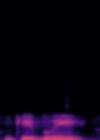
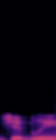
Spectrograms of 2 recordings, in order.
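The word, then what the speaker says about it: Ghibli: caproni 308 it's actually the word in Italian is pronounced gibli but it said that he mispronounced it jibli and so then it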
